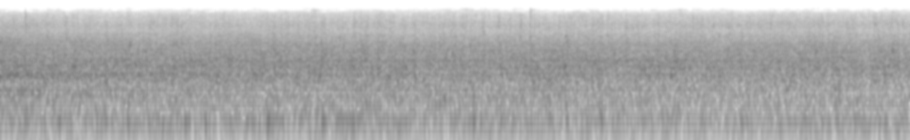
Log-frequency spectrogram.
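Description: Flash-flood storm runoff flowing along the edge of a road: a steady, even rush of water.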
